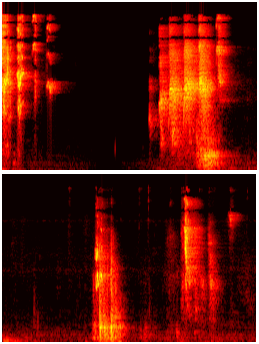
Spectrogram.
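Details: Baby monkey Bean, an orphaned infant taken in by villagers, screaming loudly in fear of a crocodile and running to hug a chair. Shrill, harsh, high-pitched screams come in several separate bursts, with short silent gaps between them.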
